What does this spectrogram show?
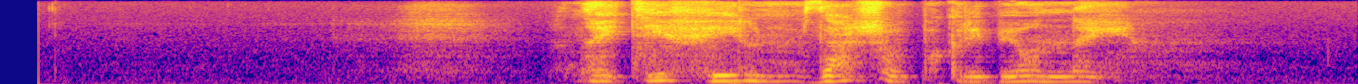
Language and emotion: Russian, sad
